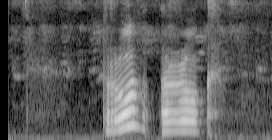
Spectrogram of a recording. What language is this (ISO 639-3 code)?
rus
